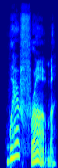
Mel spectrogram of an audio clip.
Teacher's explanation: ask yourself where from in a rising tone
